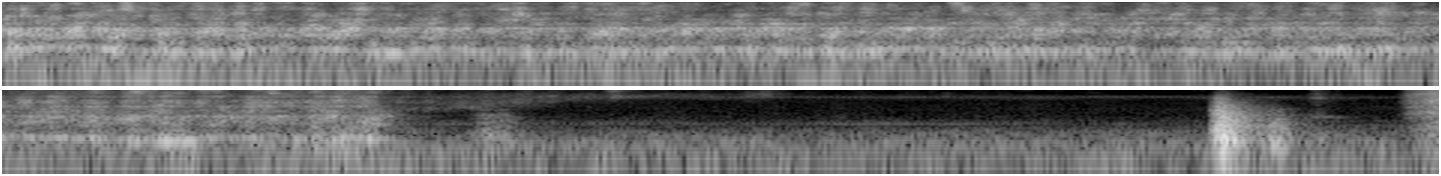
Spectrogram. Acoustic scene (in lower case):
kitchen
